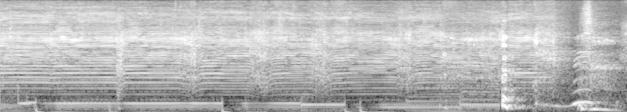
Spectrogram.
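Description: Cordless electric beard trimmer buzzing steadily as it is run through a man's hair during a haircut, its tone stepping slightly a few times.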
